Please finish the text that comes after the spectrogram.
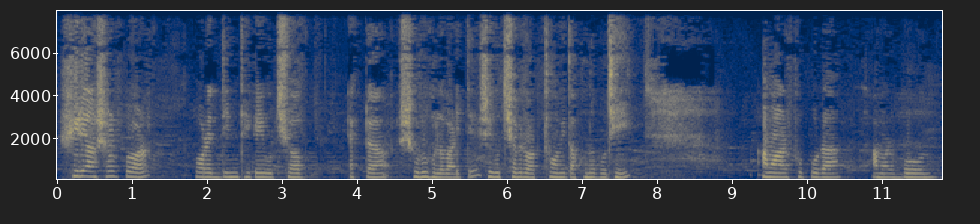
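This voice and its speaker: A woman with a Bangladeshi accent telling her personal life story as a radio guest, recalling it haltingly in short phrases. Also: medium pitch, flat delivery, warm tone, rough recording.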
